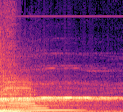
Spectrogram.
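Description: Police siren wail that has risen to a single held high pitch and slowly fades, over sustained music notes dying away one after another.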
